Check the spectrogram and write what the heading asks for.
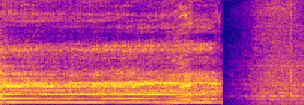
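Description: A man's loud, sustained yell on one steady pitch, held for about a second and a half and then cut off abruptly, as if straining through the last rep of a heavy leg set.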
